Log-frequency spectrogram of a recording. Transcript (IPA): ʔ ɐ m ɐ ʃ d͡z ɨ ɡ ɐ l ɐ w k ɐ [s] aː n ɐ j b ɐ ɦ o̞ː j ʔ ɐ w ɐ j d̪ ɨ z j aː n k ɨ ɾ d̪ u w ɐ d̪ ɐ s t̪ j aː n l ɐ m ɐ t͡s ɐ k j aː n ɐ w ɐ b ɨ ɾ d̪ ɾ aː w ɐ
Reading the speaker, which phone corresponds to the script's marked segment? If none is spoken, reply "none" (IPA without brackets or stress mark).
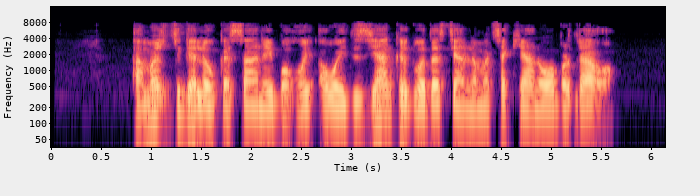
s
